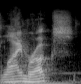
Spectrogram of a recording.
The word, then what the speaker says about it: Limerux: It's Lime Rux is the right way to say their team name.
